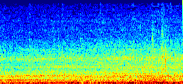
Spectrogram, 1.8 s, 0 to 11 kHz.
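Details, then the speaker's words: Car cabin on the freeway at about 75 mph with AC off, before the door weatherstripping was replaced with backer rod: loud, steady low roar of wind and road noise from worn door seals. "glorious big block VTEC 75 AC off and yeah definitely road noise that we need to repair"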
